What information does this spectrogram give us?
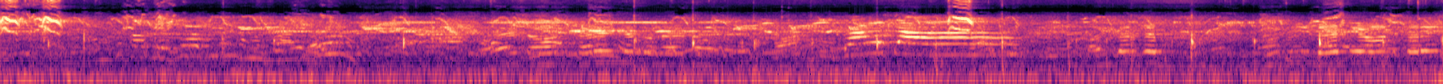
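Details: Macaws calling together: a dense, continuous chorus of overlapping harsh squawks and screeches, many rising and falling, with no pause across the clip.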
